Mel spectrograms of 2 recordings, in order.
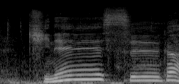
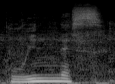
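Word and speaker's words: Guinness: 거에 치명적인 오류가 있는데요 기네스가 아니에요 본토에서는 그렇게 발음하지 않습니다 구인네스 구인네스 그 발음에 좀 주의해주세요 없어 보이잖아 스 아이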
